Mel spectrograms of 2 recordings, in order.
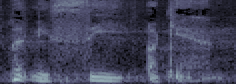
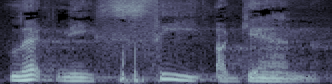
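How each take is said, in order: First: Breathless whisper, barely any voice; whispered plea. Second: Slow, drawn-out pleading; slow plea. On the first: Blind beggar repeating his plea to Jesus in a whisper. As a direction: whisper it like a prayer. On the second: Blind beggar asking Jesus for sight, slowly pleading. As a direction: let each word hang, begging. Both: Retold or imitated.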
